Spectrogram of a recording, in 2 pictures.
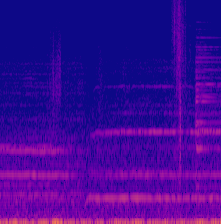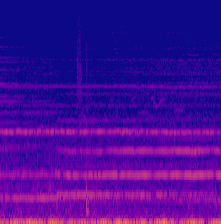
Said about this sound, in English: Listen! The bell!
